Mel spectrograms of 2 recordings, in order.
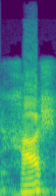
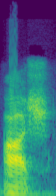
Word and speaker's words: H: देखिए, इंग्लिश में जो लेटर एच होता है उसे फ्रेंच में बोला जाता है आश। आश। देखिए, मैं इसे हाश नहीं बोल रहा, इसे मैं बोल रहा हूँ आश।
